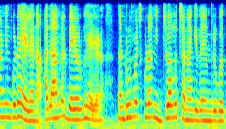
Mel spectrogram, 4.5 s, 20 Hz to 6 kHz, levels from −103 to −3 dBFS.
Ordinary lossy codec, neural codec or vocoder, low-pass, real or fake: none; codec, 44.1 kHz, 7.8 kbps, DAC; 5.4 kHz; fake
